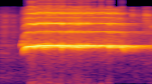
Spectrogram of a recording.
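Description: A single loud, steady whistle blast starts abruptly and holds for about a second before tapering slightly, clear and alone with no talk over it.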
